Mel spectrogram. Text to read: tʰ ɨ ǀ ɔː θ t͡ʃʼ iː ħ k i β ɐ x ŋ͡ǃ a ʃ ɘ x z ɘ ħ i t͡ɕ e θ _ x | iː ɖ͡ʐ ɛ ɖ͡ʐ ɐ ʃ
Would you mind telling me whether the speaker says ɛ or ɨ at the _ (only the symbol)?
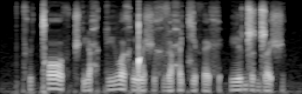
ɛ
